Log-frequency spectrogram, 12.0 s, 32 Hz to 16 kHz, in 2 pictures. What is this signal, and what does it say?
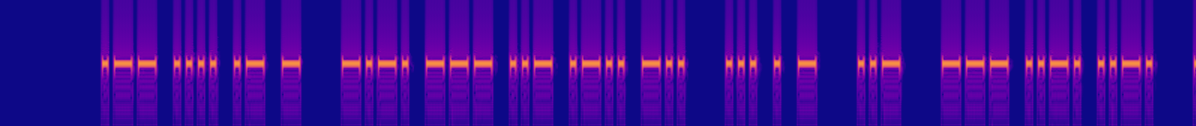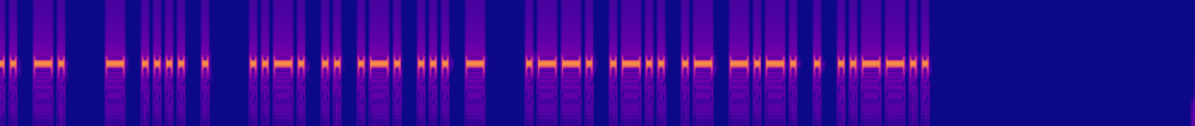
Morse code, heard as a keyed tone, about 40 wpm, 700 Hz. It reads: WHAT COULD SET U OFF IN THE FIRST PLACE?
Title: Sentences from Top 200 Words and Abbreviations 40wpm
